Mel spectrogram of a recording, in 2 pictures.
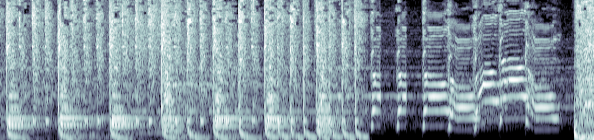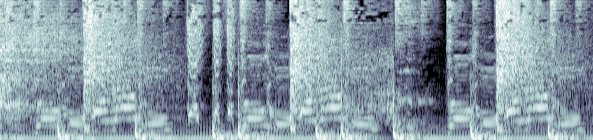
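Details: Loud electronic dance music with heavy bass beats and synth melodies, briefly dropping to a sparse melodic passage before the full beat returns; no animal sounds are heard.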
